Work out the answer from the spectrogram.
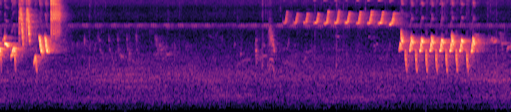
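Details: Nightingale song opening with loud sweeping rapid notes, a quiet gap, then a steady run of high repeated notes building into a louder stuttering burst of fast notes.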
